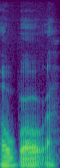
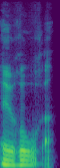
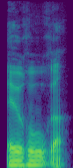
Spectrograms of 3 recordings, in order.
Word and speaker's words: Aurora: And I have to stop saying Aurora in English. It's Aurora for me. That's how I should pronounce it always. Aurora.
